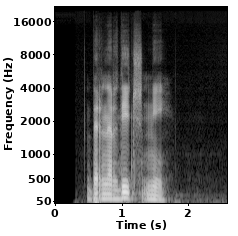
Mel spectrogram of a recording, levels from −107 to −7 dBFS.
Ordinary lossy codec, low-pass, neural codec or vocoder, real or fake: Opus, 64 kbps; 19.8 kHz; autoencoder, 48 kHz, 128 numbers a frame, DAC-VAE, trained on Japanese speech; fake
